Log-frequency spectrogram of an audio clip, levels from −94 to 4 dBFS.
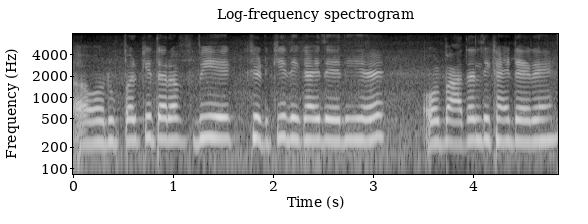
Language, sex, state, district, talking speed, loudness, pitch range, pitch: Hindi, female, Chhattisgarh, Korba, 195 wpm, -18 LUFS, 245-260 Hz, 250 Hz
